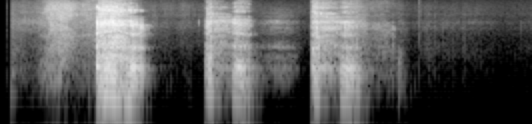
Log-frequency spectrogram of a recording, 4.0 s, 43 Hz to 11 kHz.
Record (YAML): exhalation_length: 4.0 s
exhalation_amplitude: 29559
exhalation_signal_mean_std_ratio: 0.33
survey_phase: beta (2021-08-13 to 2022-03-07)
age: 65+
gender: Male
wearing_mask: 'No'
symptom_cough_any: true
smoker_status: Never smoked
respiratory_condition_asthma: false
respiratory_condition_other: false
recruitment_source: REACT
submission_delay: 2 days
covid_test_result: Negative
covid_test_method: RT-qPCR
influenza_a_test_result: Negative
influenza_b_test_result: Negative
